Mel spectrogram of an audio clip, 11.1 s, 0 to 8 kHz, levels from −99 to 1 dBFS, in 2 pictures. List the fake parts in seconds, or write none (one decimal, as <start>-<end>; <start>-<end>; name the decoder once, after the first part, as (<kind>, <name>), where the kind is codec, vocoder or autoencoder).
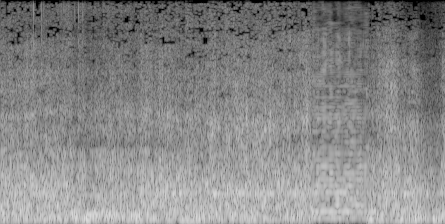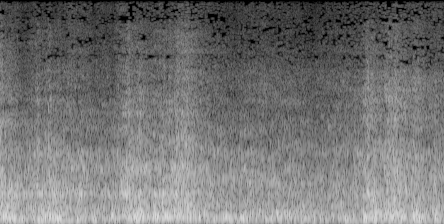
3.9-4.6 (vocoder, HiFi-GAN)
